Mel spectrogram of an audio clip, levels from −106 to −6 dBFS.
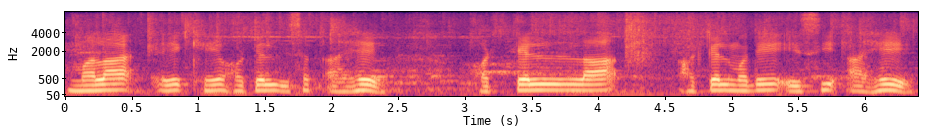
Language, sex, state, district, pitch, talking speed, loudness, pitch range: Marathi, male, Maharashtra, Washim, 160 Hz, 110 wpm, -17 LUFS, 145-165 Hz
